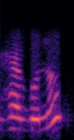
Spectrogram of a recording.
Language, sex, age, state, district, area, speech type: Bengali, female, 30-45, West Bengal, Purba Medinipur, rural, conversation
